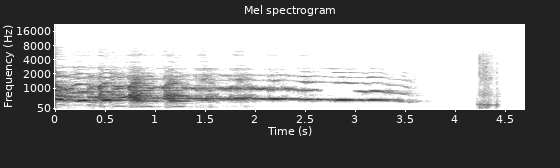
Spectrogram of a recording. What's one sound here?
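A dog howls loudly, long and wavering.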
